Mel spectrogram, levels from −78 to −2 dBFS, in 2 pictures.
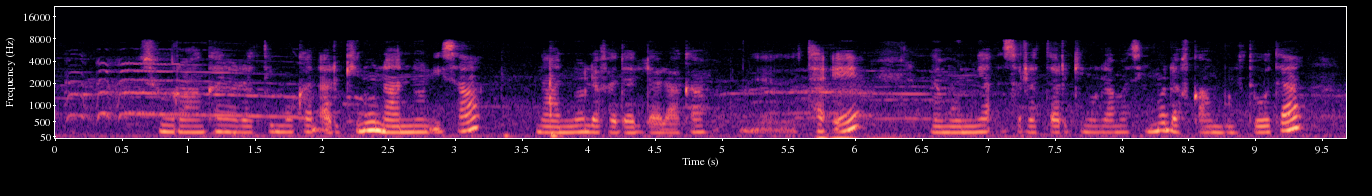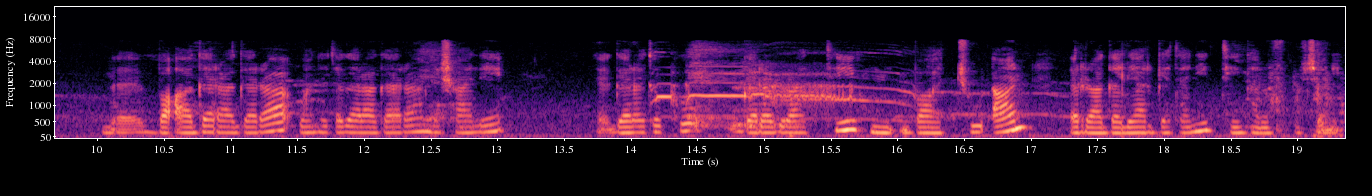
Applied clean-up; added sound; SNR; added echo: none; Chicken, rooster; 11 dB; none.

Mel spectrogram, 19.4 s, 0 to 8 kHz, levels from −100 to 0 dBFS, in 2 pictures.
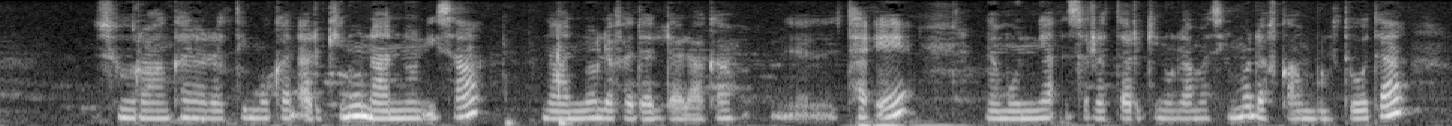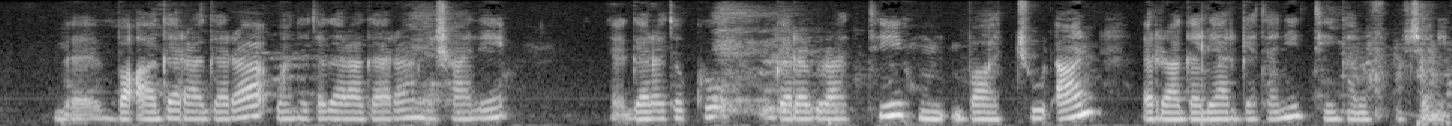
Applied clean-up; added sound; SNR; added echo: none; none; none; none.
